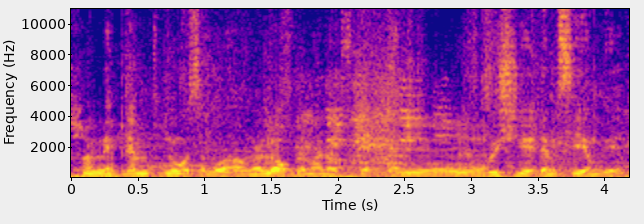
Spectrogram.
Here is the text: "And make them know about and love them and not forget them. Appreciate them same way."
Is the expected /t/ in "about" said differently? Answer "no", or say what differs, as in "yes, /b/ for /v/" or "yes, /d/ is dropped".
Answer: yes, /t/ is dropped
